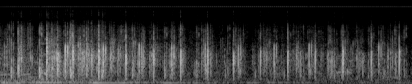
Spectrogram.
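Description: Small crowd applauding: many separate hand claps that start together, are thickest in the first second or two and thin out toward the end.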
